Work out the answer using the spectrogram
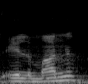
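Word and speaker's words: علما: And it is ilmun, but it's coming as a maf'ul, so it becomes ilman. When we stop, we pronounce ilma.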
